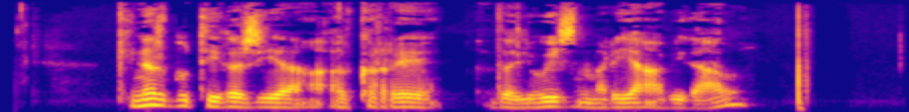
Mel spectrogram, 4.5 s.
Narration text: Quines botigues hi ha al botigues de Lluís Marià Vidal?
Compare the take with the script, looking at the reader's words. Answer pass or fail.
fail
